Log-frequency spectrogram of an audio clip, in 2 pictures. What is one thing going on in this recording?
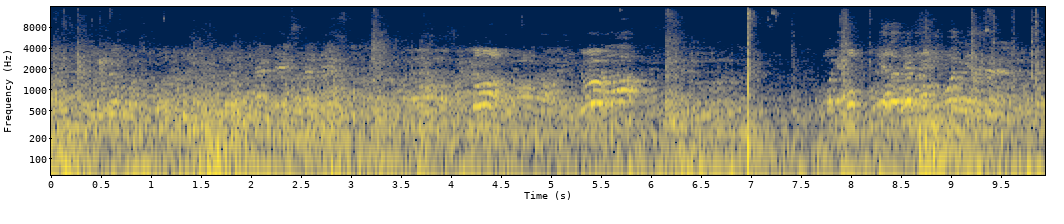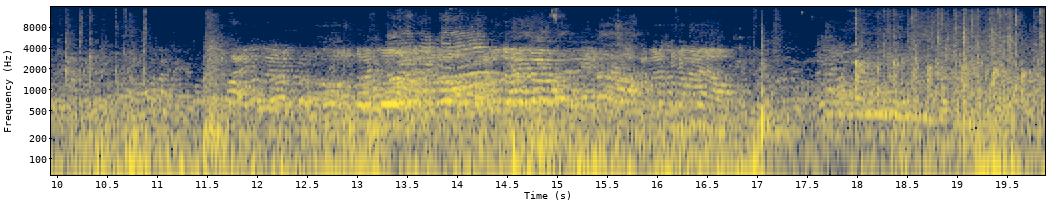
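Sneakers squeak and thud on a wooden floor as players dodge.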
